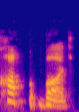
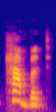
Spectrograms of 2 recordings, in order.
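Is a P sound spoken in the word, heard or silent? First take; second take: heard; silent. First: A P sound is pronounced in the word. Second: No P sound is pronounced in the word. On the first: The speaker calls it wrong. "Do not say" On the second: The speaker calls it right. "The P is silent"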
